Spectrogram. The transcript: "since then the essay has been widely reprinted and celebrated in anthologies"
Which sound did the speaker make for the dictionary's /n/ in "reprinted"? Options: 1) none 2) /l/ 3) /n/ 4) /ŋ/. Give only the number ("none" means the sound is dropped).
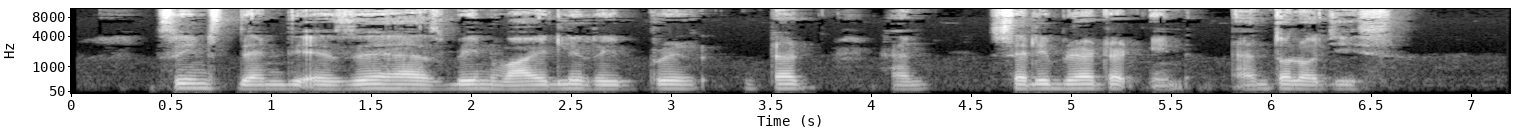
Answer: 1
